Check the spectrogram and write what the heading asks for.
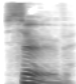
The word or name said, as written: serve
